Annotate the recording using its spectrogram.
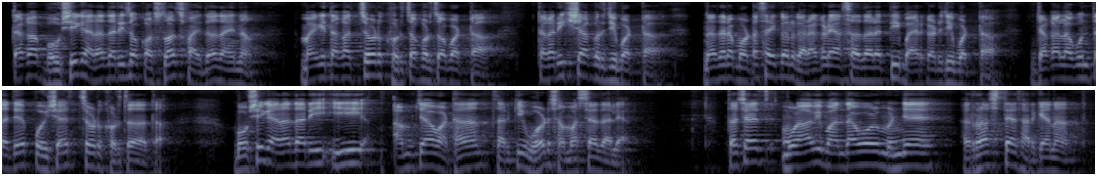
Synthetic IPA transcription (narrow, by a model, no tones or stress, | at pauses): t̪akabʱəwɕiɡʱɛɾad̪aɾit͡sɔkəslat͡sfajd̪ad͡zajna̰ | maɡit̪akat͡səɽkʰəɾt͡sɔkəɾt͡sɔpaɽt̪a̰ | t̪akaɾikʂakəɾt͡ɕipəɽt̪a̰ | nad͡zaɾamɔʈəsajkəlɡʱəɾakəɽeasad͡zaɾat̪ibajɾkaɽt͡ɕiːpəɽ̚t̪a̰ | d͡ʑakalaɡuːnt̪jat͡ɕepəjɕet͡səɽkʰəɾt͡sad͡zat̪a̰ | bʱəwɕiɡaɾad̪aɾiːʔia̰mt͡ɕjaʋaʈʰasaɾkiʋ̤əɽsəməsjad͡zʱalja̰ | t̪əset͡smuɭaʋiːbãnd̪aʋəɭm̤əɳd͡zeɾəst̪jasaɾkjanat̪̚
